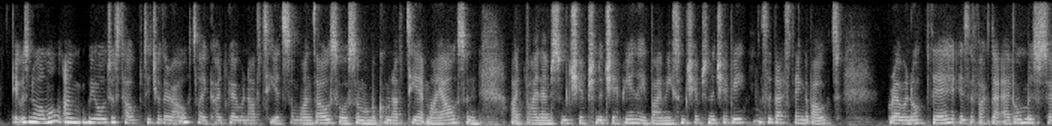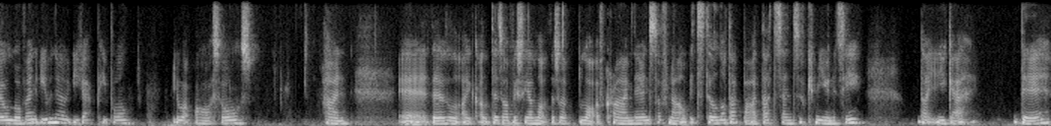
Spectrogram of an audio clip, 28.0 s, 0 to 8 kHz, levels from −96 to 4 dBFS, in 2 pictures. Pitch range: 185-245 Hz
